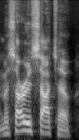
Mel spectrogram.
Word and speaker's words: Masaru Sato: Yeah, Masaru Sato.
